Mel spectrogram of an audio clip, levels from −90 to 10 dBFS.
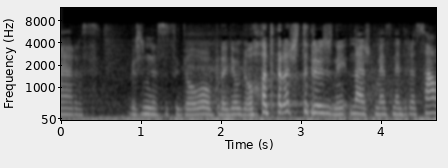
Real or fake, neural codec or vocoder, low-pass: real; none; 7.2 kHz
